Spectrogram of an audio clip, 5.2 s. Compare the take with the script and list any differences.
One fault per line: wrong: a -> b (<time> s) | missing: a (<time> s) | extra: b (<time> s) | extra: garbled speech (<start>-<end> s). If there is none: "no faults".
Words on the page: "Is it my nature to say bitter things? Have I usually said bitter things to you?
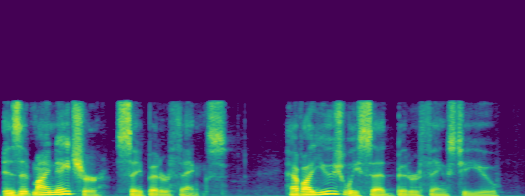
missing: to (1.1 s)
